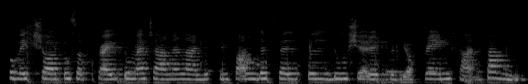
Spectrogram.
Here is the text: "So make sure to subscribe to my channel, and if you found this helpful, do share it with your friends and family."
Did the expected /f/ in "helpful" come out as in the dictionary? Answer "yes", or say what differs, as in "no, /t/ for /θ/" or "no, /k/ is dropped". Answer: no, /f/ is dropped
